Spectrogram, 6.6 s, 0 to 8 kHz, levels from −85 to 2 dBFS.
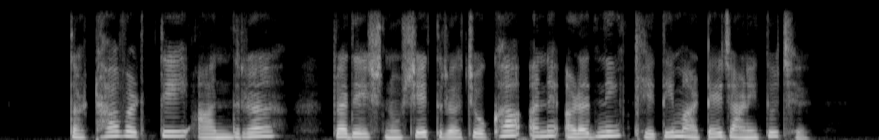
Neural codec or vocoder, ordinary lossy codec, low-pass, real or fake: vocoder, 44.1 kHz, 80 mel bands, Vocos; none; 7.2 kHz; fake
